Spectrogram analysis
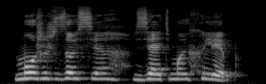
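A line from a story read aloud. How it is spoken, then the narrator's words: Trembling voice in silence. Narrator (Russian): дрожащим голосом предложила Целина среди гробовой тишины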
